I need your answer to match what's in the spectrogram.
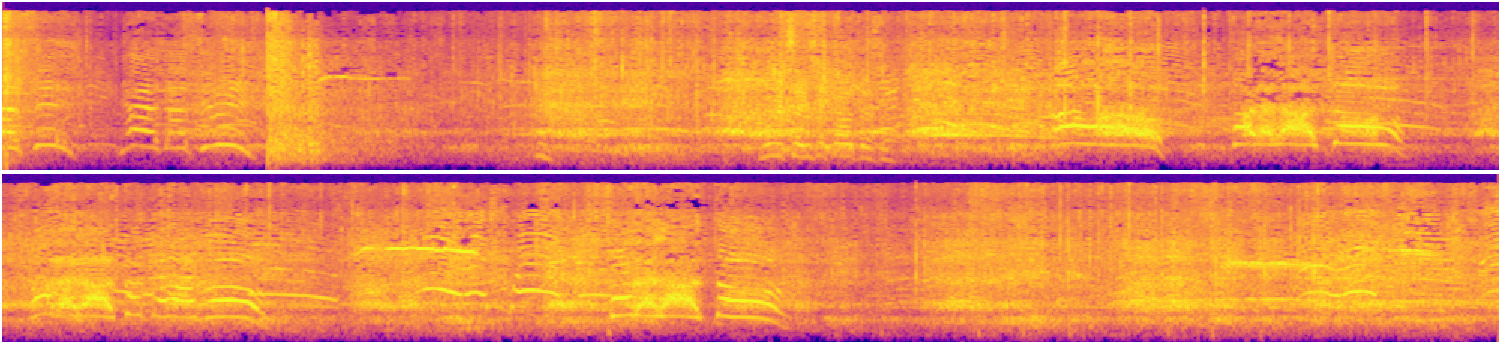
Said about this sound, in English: and so we'll play that audio of all those people coming to surround El Alto and what's the term? Blockade the city.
